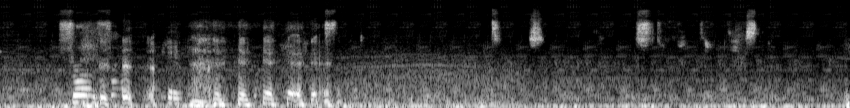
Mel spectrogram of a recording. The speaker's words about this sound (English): Oh, I can hardly hear it. It's more a kind of pulsing metal sound. Like an engine kind of clunking, more than a kind of knocking. Let's go up this end because I could hear it really up at the shield end. It's quite loud.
